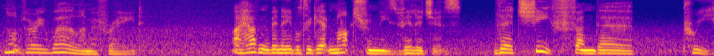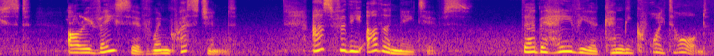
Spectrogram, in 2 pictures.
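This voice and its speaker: Low-pitched, uneasy pious nun. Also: female voice, expressive, measured pace, a little mellow, slight background noise. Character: uneasy, pious investigating nun, adult woman. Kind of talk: video game cutscene acting.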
